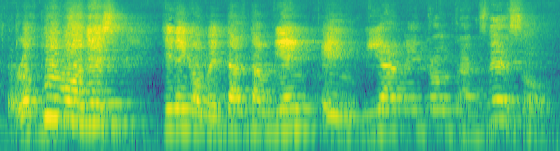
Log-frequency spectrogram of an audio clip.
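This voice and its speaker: A man lecturing a medical class, lively, asking the students questions and answering them himself. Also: a little high, slight background noise. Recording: echoey room from a distance.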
